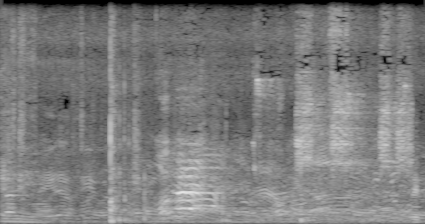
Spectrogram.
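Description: A volleyball being struck by hand during a rally: sharp smacks about a second in and again near three seconds, with players and spectators shouting in between.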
